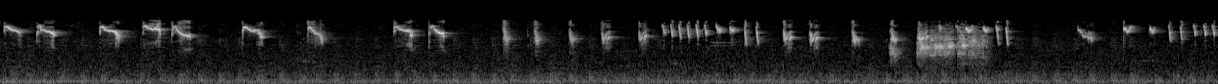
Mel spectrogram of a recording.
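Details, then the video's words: Pentet or cendet (Long-tailed shrike) master recording used to train songbirds: quick, high, clipped chirps in bursts, then rapid stuttering series of sharp notes and one short harsh buzzy rasp near the end. "Masteran Suara Pentet Cendet"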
